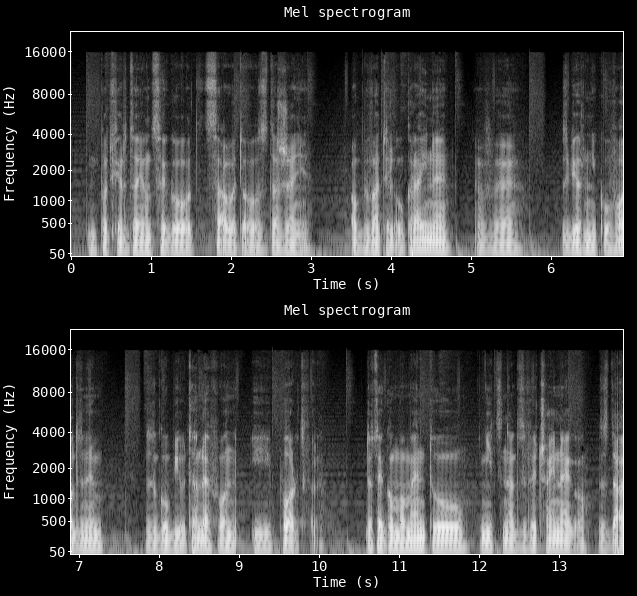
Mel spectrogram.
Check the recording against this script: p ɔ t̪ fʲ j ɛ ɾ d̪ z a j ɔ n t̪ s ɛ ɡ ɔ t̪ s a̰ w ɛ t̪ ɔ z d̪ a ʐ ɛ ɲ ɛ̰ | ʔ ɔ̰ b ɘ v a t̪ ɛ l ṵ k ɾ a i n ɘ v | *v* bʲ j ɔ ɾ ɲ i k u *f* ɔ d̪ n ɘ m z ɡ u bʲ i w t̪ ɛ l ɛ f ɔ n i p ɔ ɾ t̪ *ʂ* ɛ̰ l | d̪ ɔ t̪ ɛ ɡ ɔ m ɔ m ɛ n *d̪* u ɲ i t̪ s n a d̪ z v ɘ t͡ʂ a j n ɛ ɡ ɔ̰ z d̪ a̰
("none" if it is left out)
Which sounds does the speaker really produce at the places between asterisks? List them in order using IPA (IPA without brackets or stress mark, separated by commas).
z, v, f, t̪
